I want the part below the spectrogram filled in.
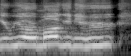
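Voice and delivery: goofy, offhand, aloof put-on voice, high and loud. Mocking the Mog Squad as not serious: goofy aloof Mog Squad impression. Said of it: "That was a good exper-, impression".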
